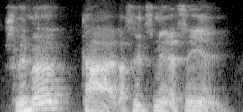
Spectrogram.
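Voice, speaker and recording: A man's voice: mid-range voice, very animated, normal speed, fairly bright tone. A man reading the lines of a blunt, indignant male police inspector, talking directly. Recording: roomy echo, slightly dull sound.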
